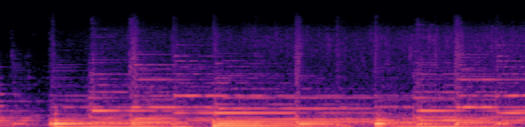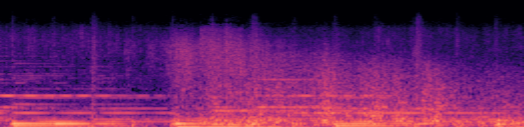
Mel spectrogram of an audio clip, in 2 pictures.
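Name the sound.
rain falling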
